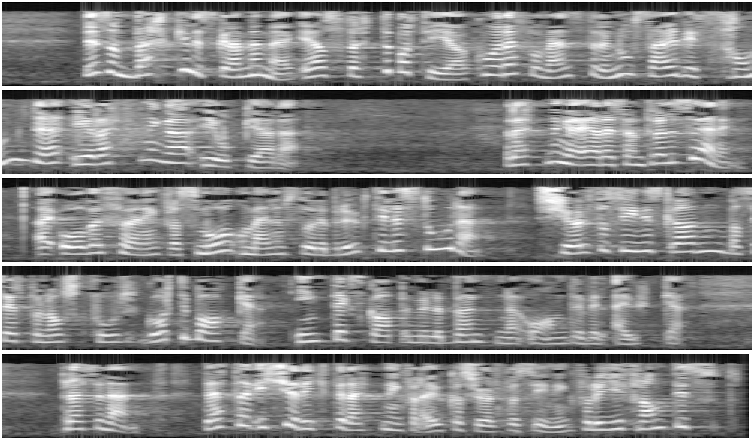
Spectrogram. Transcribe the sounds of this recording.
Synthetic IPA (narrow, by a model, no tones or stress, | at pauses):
d̪̥ɛsɔmʋæɾkəlɪskɾɛmːəmeːɡæɾɔst̪œt̪ːəpɑɾʈ̪ʰiːəkʰoːæɾɛfɔʋɛnst̪əɾənuːsæɪəd̪ɪsɑmd̪əʔɪɾɛt̪nɪŋɑʔɪʊpjæːɾə̰ | ɾɛt̪nɪŋɑæɾæɪsɛnt̪ʰɾɑlɪseːɾɪŋʔæɪʔoːʋəɾføːɾɪŋfɾɑsmoːʔɔmɛlːɛmst̪uːɾəbɾʉːkt̪ʰɪld̪ɛst̪uːɾə | ʃøːlfɔʂyːnɪŋsɡɾɑːd̪n̩bɑseːɾt̪̚pʰɔnɔʂkfuːɾɡoːɾt̪ɪlbɑːkə̰ | ɪnt̪ʰɛk̚t̪skɑːpəmʏlːəbœnd̪n̩ə̰ʔɔɑnd̪ɾəʋɪlɑ̰ʉkə̰ | pʰɾɛsɪd̪ɛnt̪ | d̪̥ɛt̪ːəæːɾɪçːəɾɪkt̪ɪɾɛt̪nɪŋfɔɾʔɑʉkɑʃøːlfɔsyːnɪŋfɔɾɔjiːfɾɑmt̪iːs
